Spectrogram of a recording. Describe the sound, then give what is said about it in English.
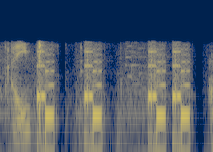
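Telephone dialing tones on a PBX phone system sound as a quick series of short, clear tone bursts separated by brief gaps, each burst beeping at a slightly different pitch. “The hell is that? That's the PBX.”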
